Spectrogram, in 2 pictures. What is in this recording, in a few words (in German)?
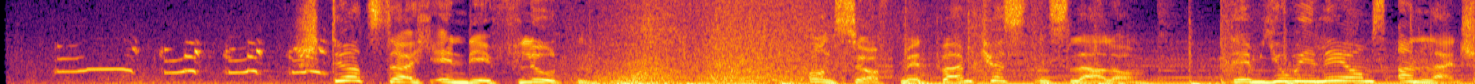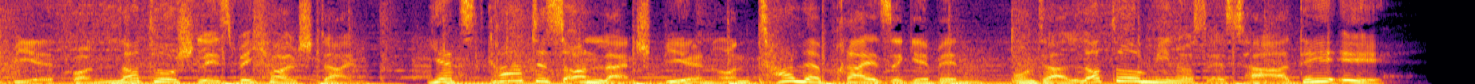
werbung lotto; schleswig-holstein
